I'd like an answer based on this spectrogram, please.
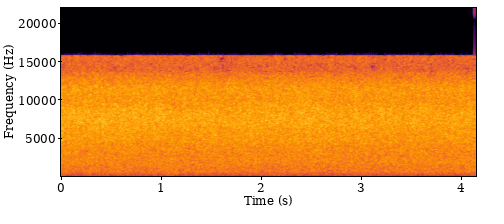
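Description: Steady rush of a creek cascading through a narrow rock gorge: small waterfalls and rapids pouring into pools, a dense, even roar of falling water.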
